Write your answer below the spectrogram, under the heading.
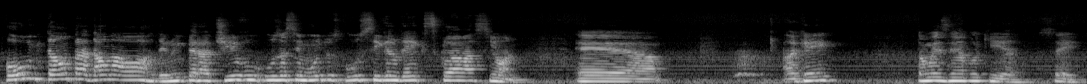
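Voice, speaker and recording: A Brazilian man with a relaxed, chatty teaching manner who often corrects himself and checks in with his listeners. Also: high voice, a little slow, lo-fi sound. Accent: Brazilian Portuguese. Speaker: language teacher. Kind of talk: casual classroom explanation. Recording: echoey room, voice a bit far from the mic.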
